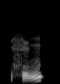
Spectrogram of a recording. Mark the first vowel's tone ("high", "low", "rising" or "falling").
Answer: rising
